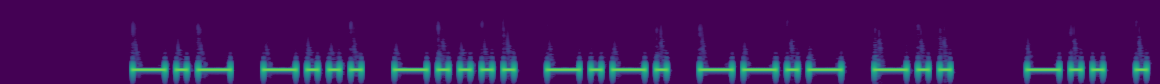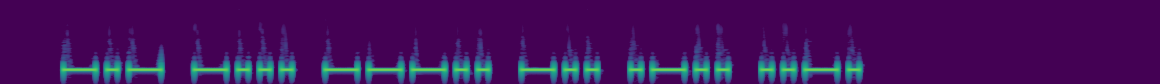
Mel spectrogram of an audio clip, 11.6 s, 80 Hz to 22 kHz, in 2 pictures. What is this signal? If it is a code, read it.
Morse code, heard as a keyed tone, about 22 wpm, 700 Hz. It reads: KB6CQD DE KB8DLF
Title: USA Callsign DE Callsign 22wpm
